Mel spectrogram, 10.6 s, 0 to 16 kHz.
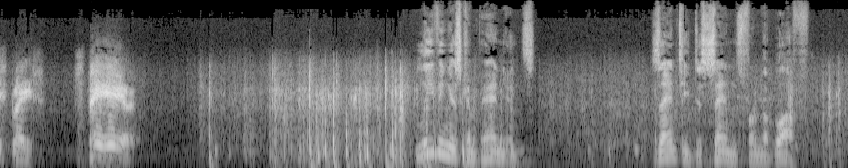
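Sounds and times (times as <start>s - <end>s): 
speech: 0.0s - 1.8s, 5.2s - 6.8s, 8.2s - 10.2s
horse hooves clip-clopping near a small corral: 2.6s - 6.6s, 7.3s - 8.2s.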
